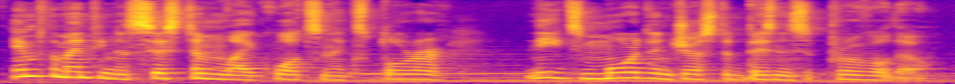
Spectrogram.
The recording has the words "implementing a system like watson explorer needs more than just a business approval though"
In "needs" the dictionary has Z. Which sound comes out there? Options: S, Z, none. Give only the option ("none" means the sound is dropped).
Z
